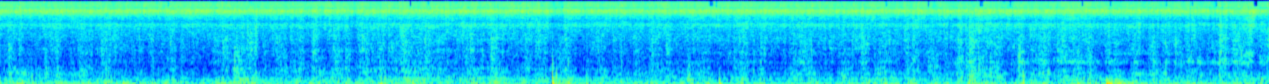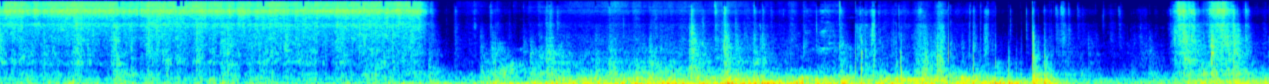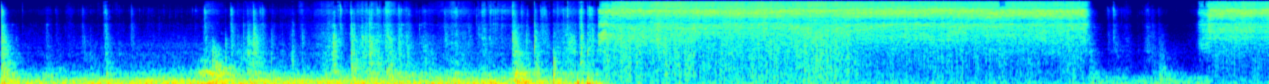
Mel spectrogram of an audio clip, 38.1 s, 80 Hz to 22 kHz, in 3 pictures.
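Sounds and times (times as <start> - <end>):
air rushing with hiss: 0.0 - 17.0, 37.4 - 38.0
rubbing noises: 2.6 - 23.6
low rumble: 17.1 - 24.4, 25.5 - 31.0.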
